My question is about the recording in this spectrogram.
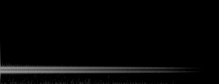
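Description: The ringing tail of a falling two-note 'ding-dong' chime, fading away over about a second and a half.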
